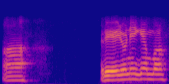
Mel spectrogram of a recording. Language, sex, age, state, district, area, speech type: Malayalam, male, 18-30, Kerala, Wayanad, rural, conversation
